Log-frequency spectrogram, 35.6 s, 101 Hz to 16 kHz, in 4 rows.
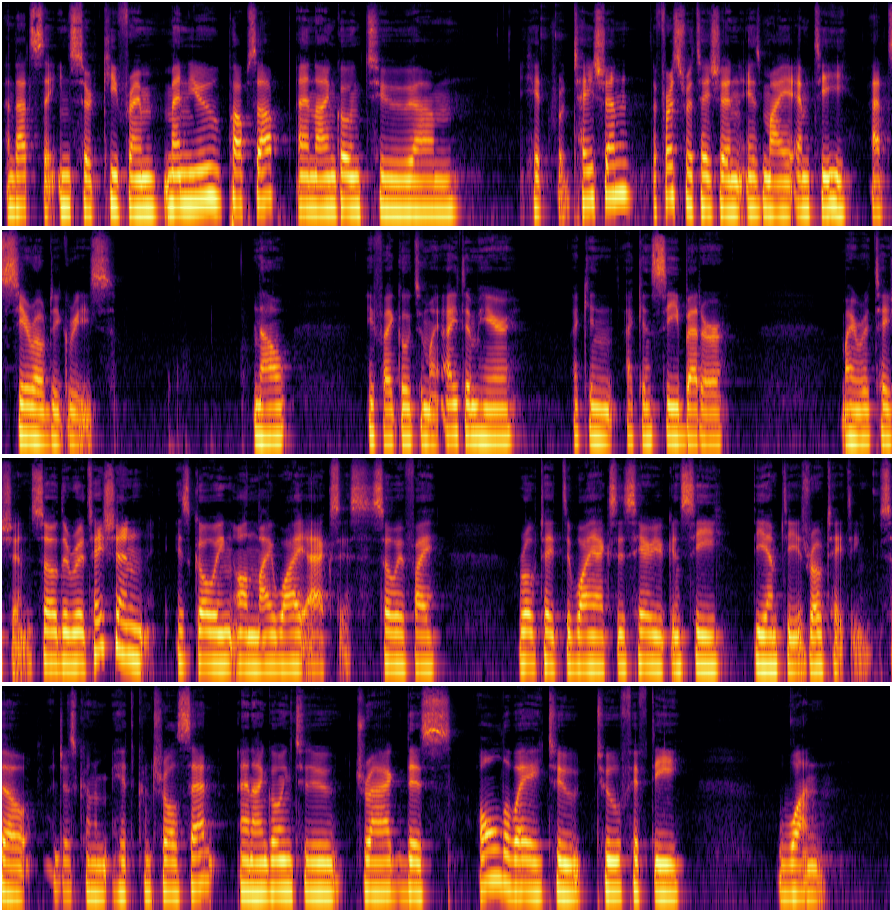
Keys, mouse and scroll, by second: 12.9 click, 21.5 click, 27.1 ctrl+z, 29.6 click.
